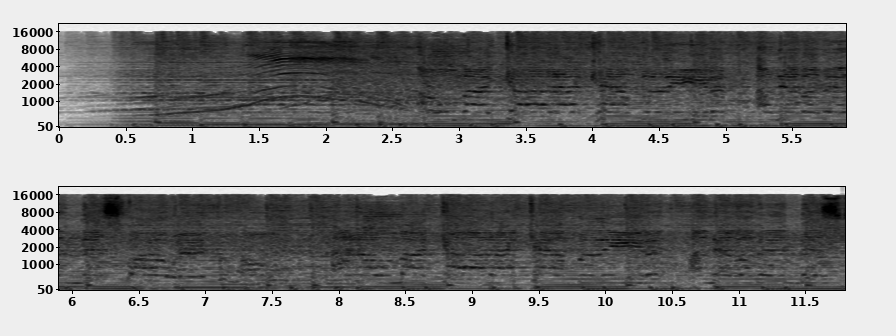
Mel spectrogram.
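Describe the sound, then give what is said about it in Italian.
A busy jingle music bed, the classic base for the anecdote segment "I can't believe this is happening", swells in quickly with an upward-sweeping sound at the start, then carries on loud and dense with layered, pulsing chords and no voices. “sempre sentite la base che cresce l'intensità è la base classica delle, degli aneddoti, è la siga di I can't believe this is happening, non posso credere che stia succedendo a noi, è la siga dell'aneddoto più spazzoso fa più o meno così.”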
